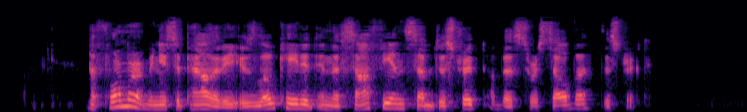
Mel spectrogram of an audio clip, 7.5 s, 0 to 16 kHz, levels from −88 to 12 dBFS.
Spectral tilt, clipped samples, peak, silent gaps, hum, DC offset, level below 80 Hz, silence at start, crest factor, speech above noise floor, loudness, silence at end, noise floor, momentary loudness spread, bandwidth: -4 dB/octave; under 0.1%; -8 dBFS; none; none; under 0.1%; -74 dBFS; 0.9 s; 18 dB; 58 dB; -24 LUFS; 1.15 s; -82 dBFS; 12 LU; 9 kHz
